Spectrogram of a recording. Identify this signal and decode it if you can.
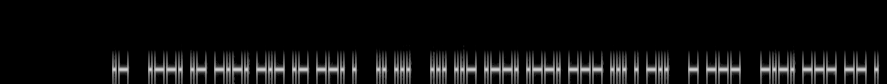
Morse code, heard as a keyed tone, about 40 wpm, 700 Hz. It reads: A PACKAGE IS SUPPOSED TO COME
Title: Easy Phrases 40wpm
